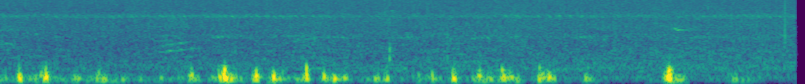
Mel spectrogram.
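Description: Camera handling noise, soft irregular low thumps about two or three a second as the hand-held camera is turned, over a faint steady high-pitched insect drone.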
